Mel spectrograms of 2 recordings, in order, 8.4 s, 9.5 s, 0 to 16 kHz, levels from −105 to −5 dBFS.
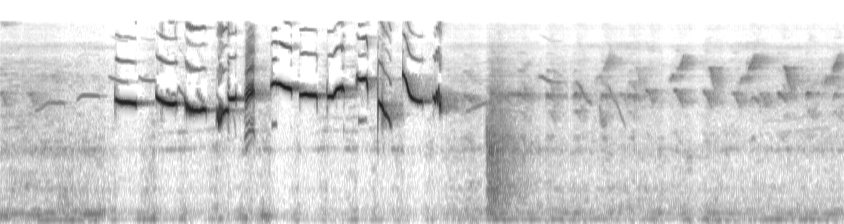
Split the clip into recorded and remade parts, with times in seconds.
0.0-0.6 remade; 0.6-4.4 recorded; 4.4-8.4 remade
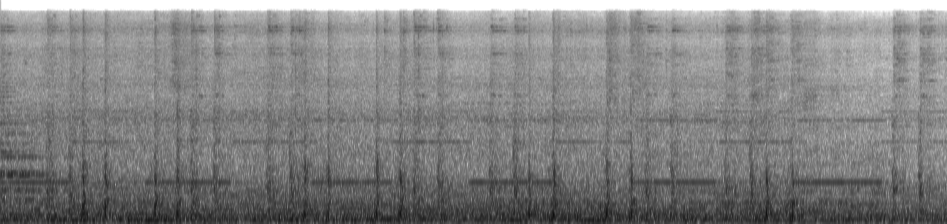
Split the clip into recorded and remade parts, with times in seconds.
0.0-9.5 recorded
